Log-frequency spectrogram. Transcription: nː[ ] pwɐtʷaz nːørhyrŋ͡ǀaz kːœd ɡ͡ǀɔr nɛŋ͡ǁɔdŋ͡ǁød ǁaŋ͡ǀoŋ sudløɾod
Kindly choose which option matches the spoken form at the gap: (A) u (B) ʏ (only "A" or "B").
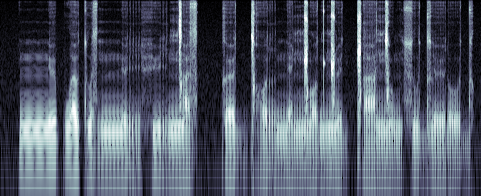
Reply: B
